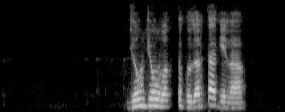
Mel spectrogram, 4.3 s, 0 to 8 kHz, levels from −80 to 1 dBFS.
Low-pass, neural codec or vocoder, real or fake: 7.2 kHz; codec, 44.1 kHz, 1.7 kbps, Pupu-Codec; fake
